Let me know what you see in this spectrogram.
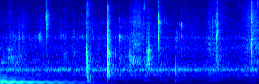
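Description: A person chewing a mouthful of salchipapa (fries and hot dog) with scattered short, sharp clicks, the loudest about two seconds in. A background music chord dies away over the first two seconds.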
